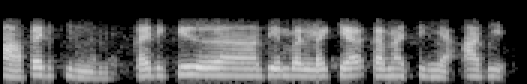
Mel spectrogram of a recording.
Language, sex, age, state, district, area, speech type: Malayalam, female, 60+, Kerala, Alappuzha, rural, conversation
